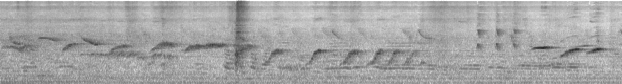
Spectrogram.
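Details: Murai Batu Supak line white-rumped shama delivering 'roll tembak' phrases: quick sliding whistles and repeated rising notes in short series, with a sharp click midway and low background murmur.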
